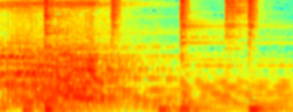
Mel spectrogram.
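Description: A cow moos loudly, a long drawn-out low call with rich harmonics that fills the whole moment, with no talking over it.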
